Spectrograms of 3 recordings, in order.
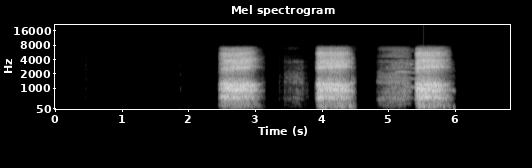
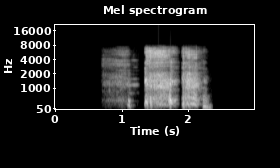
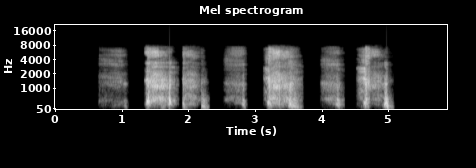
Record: {"exhalation_length": "6.8 s", "exhalation_amplitude": 32767, "exhalation_signal_mean_std_ratio": 0.4, "cough_length": "3.0 s", "cough_amplitude": 32767, "cough_signal_mean_std_ratio": 0.42, "three_cough_length": "5.9 s", "three_cough_amplitude": 32767, "three_cough_signal_mean_std_ratio": 0.4, "survey_phase": "beta (2021-08-13 to 2022-03-07)", "age": "18-44", "gender": "Male", "wearing_mask": "No", "symptom_cough_any": true, "symptom_sore_throat": true, "symptom_fever_high_temperature": true, "symptom_headache": true, "symptom_change_to_sense_of_smell_or_taste": true, "symptom_onset": "2 days", "smoker_status": "Never smoked", "respiratory_condition_asthma": false, "respiratory_condition_other": false, "recruitment_source": "Test and Trace", "submission_delay": "2 days", "covid_test_result": "Positive", "covid_test_method": "RT-qPCR", "covid_ct_value": 12.3, "covid_ct_gene": "ORF1ab gene", "covid_ct_mean": 13.4, "covid_viral_load": "39000000 copies/ml", "covid_viral_load_category": "High viral load (>1M copies/ml)"}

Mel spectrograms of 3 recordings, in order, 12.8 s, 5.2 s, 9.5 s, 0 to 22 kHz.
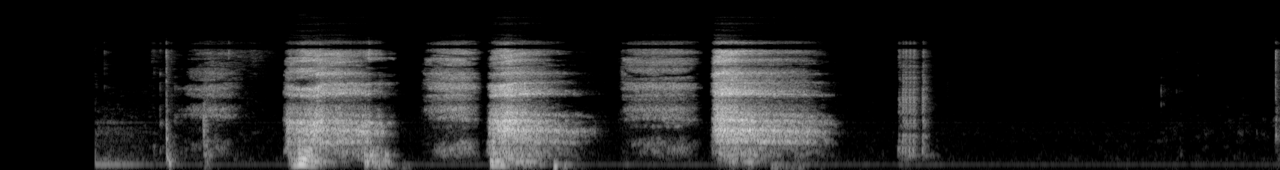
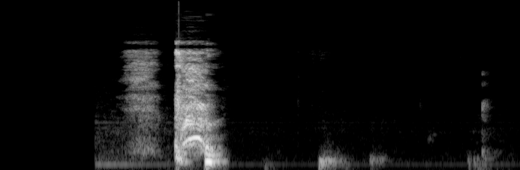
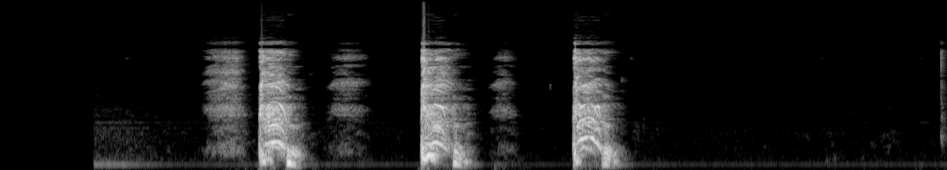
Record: {"exhalation_length": "12.8 s", "exhalation_amplitude": 22801, "exhalation_signal_mean_std_ratio": 0.41, "cough_length": "5.2 s", "cough_amplitude": 30535, "cough_signal_mean_std_ratio": 0.25, "three_cough_length": "9.5 s", "three_cough_amplitude": 32768, "three_cough_signal_mean_std_ratio": 0.3, "survey_phase": "beta (2021-08-13 to 2022-03-07)", "age": "65+", "gender": "Male", "wearing_mask": "No", "symptom_none": true, "smoker_status": "Ex-smoker", "respiratory_condition_asthma": false, "respiratory_condition_other": false, "recruitment_source": "REACT", "submission_delay": "2 days", "covid_test_result": "Negative", "covid_test_method": "RT-qPCR", "influenza_a_test_result": "Negative", "influenza_b_test_result": "Positive", "influenza_b_ct_value": 16.3}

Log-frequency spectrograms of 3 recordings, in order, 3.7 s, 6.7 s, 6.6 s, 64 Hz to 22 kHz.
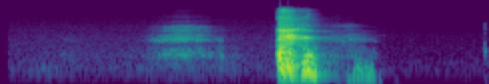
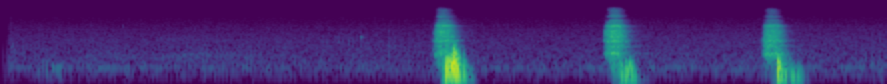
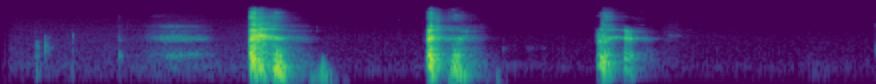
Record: {"cough_length": "3.7 s", "cough_amplitude": 32421, "cough_signal_mean_std_ratio": 0.21, "exhalation_length": "6.7 s", "exhalation_amplitude": 18770, "exhalation_signal_mean_std_ratio": 0.16, "three_cough_length": "6.6 s", "three_cough_amplitude": 24737, "three_cough_signal_mean_std_ratio": 0.2, "survey_phase": "beta (2021-08-13 to 2022-03-07)", "age": "18-44", "gender": "Male", "wearing_mask": "No", "symptom_cough_any": true, "symptom_runny_or_blocked_nose": true, "smoker_status": "Ex-smoker", "respiratory_condition_asthma": false, "respiratory_condition_other": false, "recruitment_source": "REACT", "submission_delay": "1 day", "covid_test_result": "Negative", "covid_test_method": "RT-qPCR", "influenza_a_test_result": "Negative", "influenza_b_test_result": "Negative"}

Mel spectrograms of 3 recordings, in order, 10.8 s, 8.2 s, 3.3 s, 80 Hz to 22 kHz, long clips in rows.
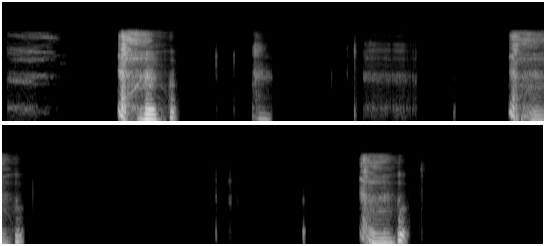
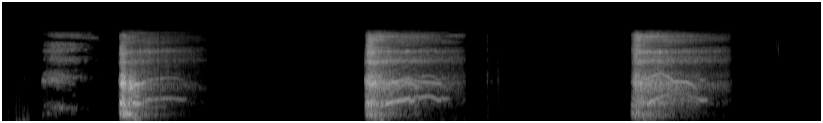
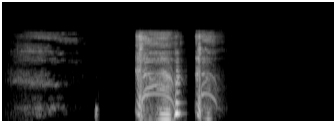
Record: {"three_cough_length": "10.8 s", "three_cough_amplitude": 13360, "three_cough_signal_mean_std_ratio": 0.23, "exhalation_length": "8.2 s", "exhalation_amplitude": 3650, "exhalation_signal_mean_std_ratio": 0.36, "cough_length": "3.3 s", "cough_amplitude": 11583, "cough_signal_mean_std_ratio": 0.28, "survey_phase": "beta (2021-08-13 to 2022-03-07)", "age": "18-44", "gender": "Female", "wearing_mask": "No", "symptom_fatigue": true, "smoker_status": "Ex-smoker", "respiratory_condition_asthma": false, "respiratory_condition_other": false, "recruitment_source": "REACT", "submission_delay": "1 day", "covid_test_result": "Negative", "covid_test_method": "RT-qPCR", "influenza_a_test_result": "Negative", "influenza_b_test_result": "Negative"}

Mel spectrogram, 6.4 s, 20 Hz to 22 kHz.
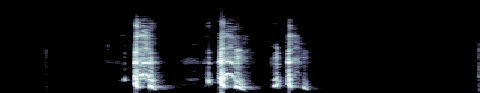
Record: {"three_cough_length": "6.4 s", "three_cough_amplitude": 32768, "three_cough_signal_mean_std_ratio": 0.26, "survey_phase": "beta (2021-08-13 to 2022-03-07)", "age": "65+", "gender": "Male", "wearing_mask": "No", "symptom_none": true, "smoker_status": "Ex-smoker", "respiratory_condition_asthma": false, "respiratory_condition_other": false, "recruitment_source": "REACT", "submission_delay": "2 days", "covid_test_result": "Negative", "covid_test_method": "RT-qPCR", "influenza_a_test_result": "Negative", "influenza_b_test_result": "Negative"}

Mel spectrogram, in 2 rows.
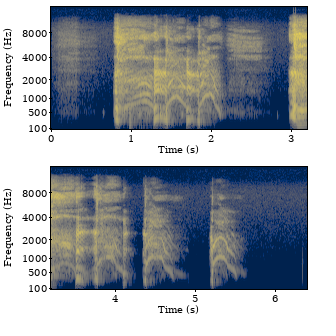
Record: {"cough_length": "6.4 s", "cough_amplitude": 23222, "cough_signal_mean_std_ratio": 0.41, "survey_phase": "beta (2021-08-13 to 2022-03-07)", "age": "45-64", "gender": "Male", "wearing_mask": "No", "symptom_cough_any": true, "symptom_runny_or_blocked_nose": true, "symptom_shortness_of_breath": true, "symptom_sore_throat": true, "symptom_fatigue": true, "symptom_change_to_sense_of_smell_or_taste": true, "symptom_onset": "3 days", "smoker_status": "Ex-smoker", "respiratory_condition_asthma": false, "respiratory_condition_other": false, "recruitment_source": "Test and Trace", "submission_delay": "2 days", "covid_test_result": "Positive", "covid_test_method": "RT-qPCR", "covid_ct_value": 22.1, "covid_ct_gene": "ORF1ab gene"}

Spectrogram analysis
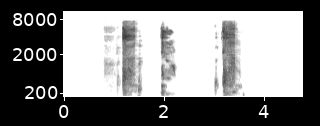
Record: {"three_cough_length": "4.8 s", "three_cough_amplitude": 32308, "three_cough_signal_mean_std_ratio": 0.29, "survey_phase": "alpha (2021-03-01 to 2021-08-12)", "age": "45-64", "gender": "Female", "wearing_mask": "No", "symptom_none": true, "smoker_status": "Never smoked", "respiratory_condition_asthma": false, "respiratory_condition_other": false, "recruitment_source": "REACT", "submission_delay": "1 day", "covid_test_result": "Negative", "covid_test_method": "RT-qPCR"}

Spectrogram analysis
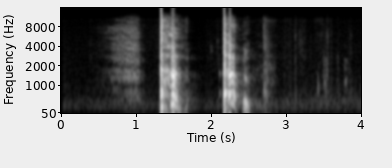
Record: {"cough_length": "4.0 s", "cough_amplitude": 32768, "cough_signal_mean_std_ratio": 0.25, "survey_phase": "beta (2021-08-13 to 2022-03-07)", "age": "65+", "gender": "Male", "wearing_mask": "No", "symptom_cough_any": true, "symptom_runny_or_blocked_nose": true, "symptom_shortness_of_breath": true, "symptom_fatigue": true, "symptom_change_to_sense_of_smell_or_taste": true, "smoker_status": "Ex-smoker", "respiratory_condition_asthma": false, "respiratory_condition_other": false, "recruitment_source": "REACT", "submission_delay": "5 days", "covid_test_result": "Negative", "covid_test_method": "RT-qPCR"}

